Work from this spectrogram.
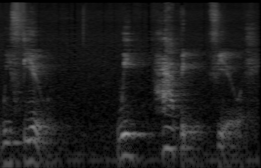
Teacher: few is going to be that stressed syllable so we is going to stay in that unstressed spot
